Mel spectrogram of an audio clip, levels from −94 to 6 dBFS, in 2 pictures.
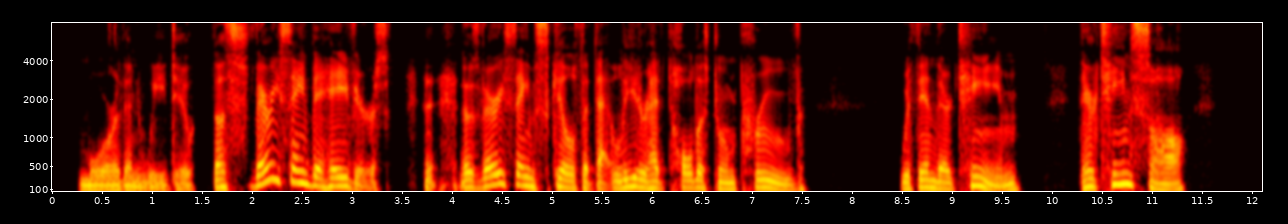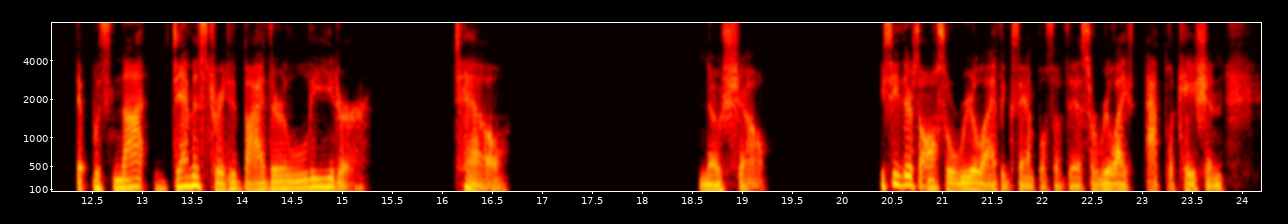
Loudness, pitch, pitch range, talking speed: -28 LUFS, 115 Hz, 95-140 Hz, 120 wpm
